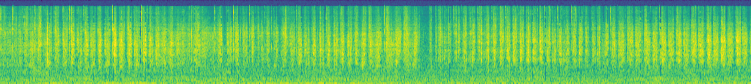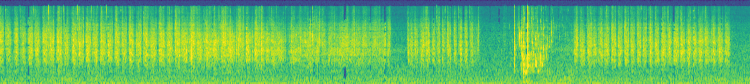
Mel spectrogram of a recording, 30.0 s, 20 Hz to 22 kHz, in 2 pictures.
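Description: Makeup brush bristles scrubbed rapidly back and forth over a soapy silicone brush-cleaning pad: a faint, fast, bristly swishing that pauses briefly a few times. About 25 seconds in there is one short louder sound before the scrubbing resumes.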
